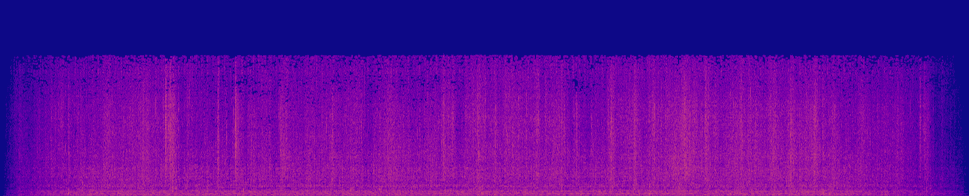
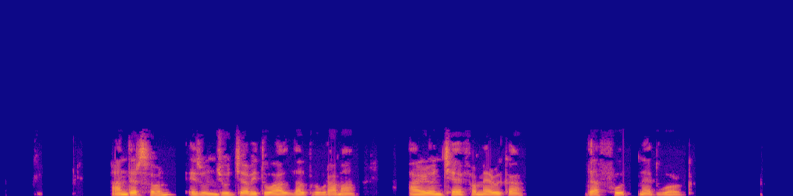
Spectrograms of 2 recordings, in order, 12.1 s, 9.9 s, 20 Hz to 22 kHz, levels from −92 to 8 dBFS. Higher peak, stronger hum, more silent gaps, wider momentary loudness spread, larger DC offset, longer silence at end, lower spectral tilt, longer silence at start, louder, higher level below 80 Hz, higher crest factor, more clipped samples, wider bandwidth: second, -24 dBFS vs -2 dBFS; neither; second, none vs 0.53-0.90 s, 1.04-1.37 s, 2.20-2.30 s, 4.83-4.87 s, 4.96-5.09 s, 6.58-7.29 s; about the same, 8 LU vs 8 LU; neither; second, 0.15 s vs 1.3 s; second, -1.5 dB/octave vs -6 dB/octave; second, 0.1 s vs 0.45 s; second, -41 LUFS vs -18 LUFS; second, -68 dBFS vs -60 dBFS; about the same, 20 dB vs 16 dB; neither; first, 16 kHz vs 7.4 kHz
